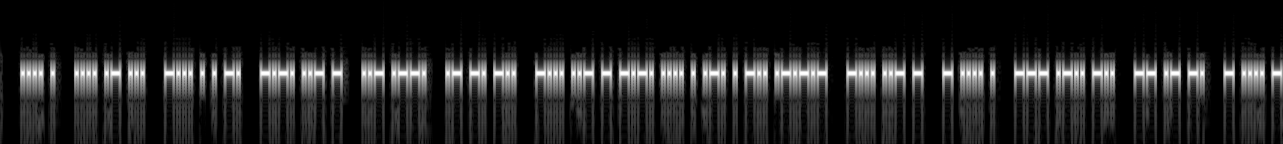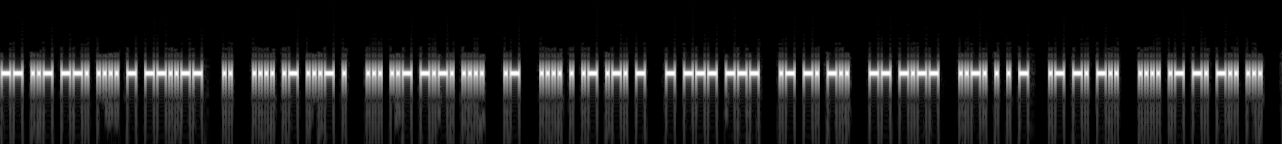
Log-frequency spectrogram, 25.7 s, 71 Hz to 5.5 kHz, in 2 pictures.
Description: Morse code, heard as a keyed tone, about 40 wpm, 600 Hz. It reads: HE HAS BEEN CUT UP AND BUTCHERED. BUT THE OLD MAN THOUGHT, I HAVE SUCH A HEART TOO AND MY FEET AND HANDS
